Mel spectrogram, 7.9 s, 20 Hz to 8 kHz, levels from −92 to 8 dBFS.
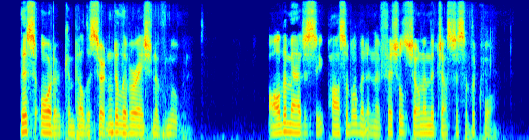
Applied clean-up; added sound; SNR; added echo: neural mask model DeepFilterNet 3.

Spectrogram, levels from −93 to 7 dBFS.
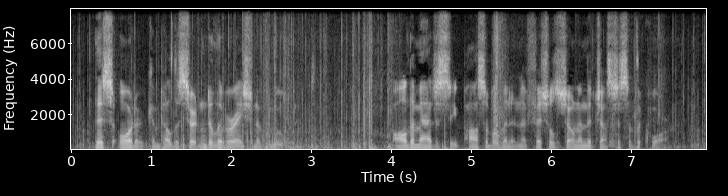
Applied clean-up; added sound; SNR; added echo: none; Crumpling, crinkling; 15 dB; none.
